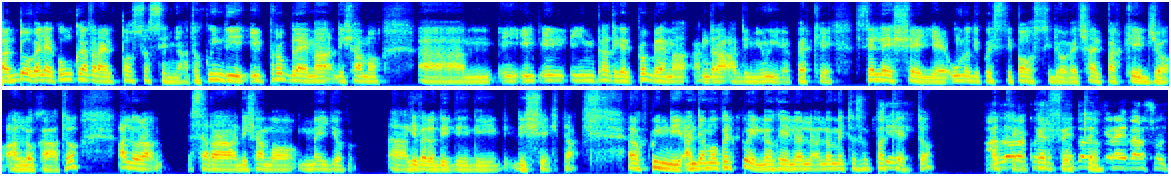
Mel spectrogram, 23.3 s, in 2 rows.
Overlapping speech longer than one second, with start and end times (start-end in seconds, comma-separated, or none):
21.5-22.7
